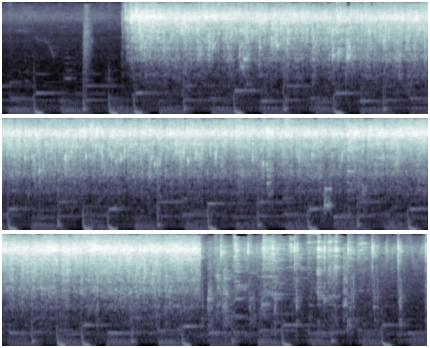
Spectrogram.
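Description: Chopped onion hitting hot mustard oil in a steel wok and sizzling loudly, starting about a second in and cutting off after about nine seconds. Background music plays underneath. Near the end, a quick run of sharp clicks from a stone pestle crushing garlic on a flat grinding stone.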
